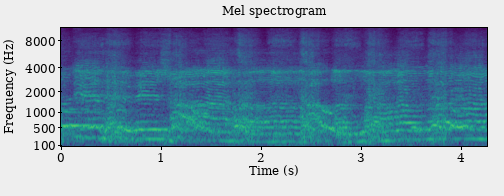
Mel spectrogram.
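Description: A group of men chanting together in a Sufi hadra, unaccompanied: several male voices singing a gliding, melismatic line over one another without a break.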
